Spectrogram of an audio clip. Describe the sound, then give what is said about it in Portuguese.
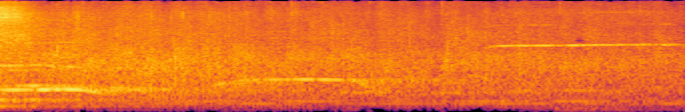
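An audience claps for Jesus during a sermon, in a dense, continuous wash of applause that stays fairly loud throughout, with faint tonal hum and a few scattered voices underneath. “Se você acredita nisso, dê uma salva de palmas para Jesus, que Ele é maravilhoso.”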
